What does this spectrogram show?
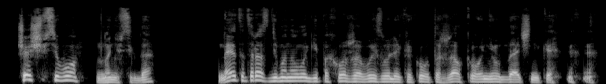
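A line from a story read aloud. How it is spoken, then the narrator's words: Laughing. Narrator (Russian): засмеялся я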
